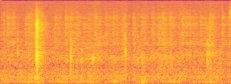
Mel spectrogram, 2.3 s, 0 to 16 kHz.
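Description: Hard plastic back shell of a SUPCASE Unicorn Beetle phone case being pressed onto an iPhone 6 Plus, giving one sharp click about a third of a second in, then a few faint plastic ticks.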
